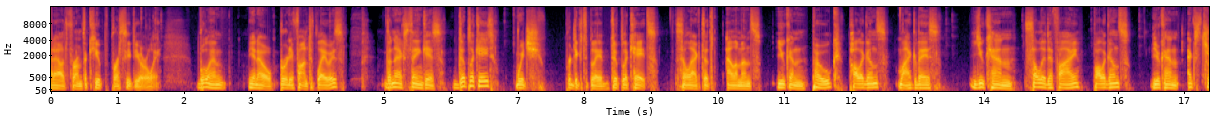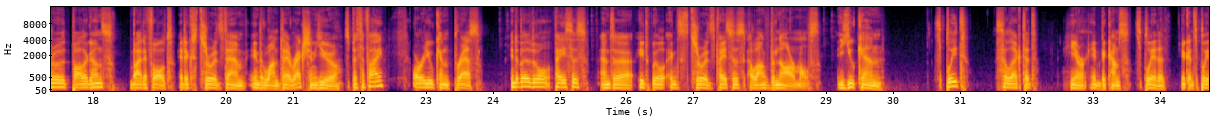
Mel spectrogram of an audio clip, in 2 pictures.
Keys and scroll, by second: 32.3 g, 32.6 g.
